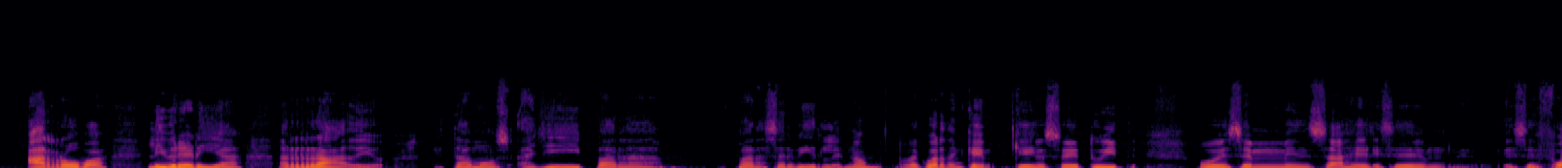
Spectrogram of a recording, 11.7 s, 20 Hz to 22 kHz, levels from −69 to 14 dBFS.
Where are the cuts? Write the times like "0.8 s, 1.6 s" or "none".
7.8 s, 10.3 s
